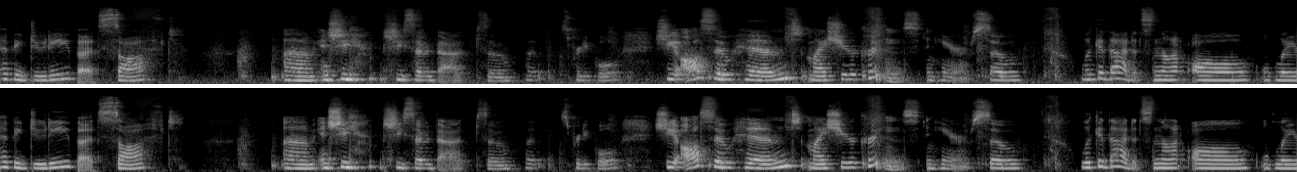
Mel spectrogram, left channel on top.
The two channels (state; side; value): noise; left; rumble, 24 dB below the sound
